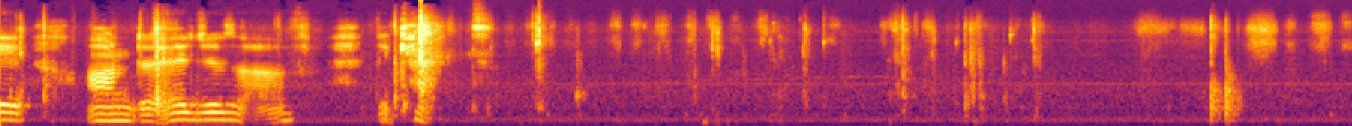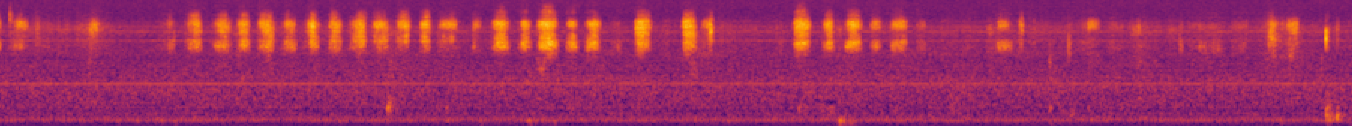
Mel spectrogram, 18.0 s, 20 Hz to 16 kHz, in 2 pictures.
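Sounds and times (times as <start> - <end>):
crayon scratching on paper: 10.1 - 17.8.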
